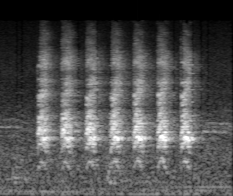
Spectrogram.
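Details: A crow calls other crows for help with a territorial alert, giving a steady series of seven loud, raspy caws at roughly three per second in clean surroundings.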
